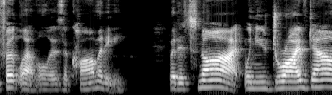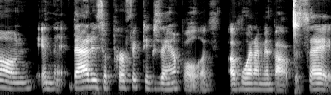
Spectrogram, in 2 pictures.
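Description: Against a quiet background, a woman with a Southern US accent talks at a fairly slow pace with fairly even intonation. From Alabama, US South. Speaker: actress and author. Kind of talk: casual interview chat.

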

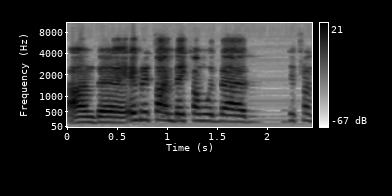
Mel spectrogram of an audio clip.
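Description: Speaking very fast with an Arabic accent, a man is heard in a dry, close sound with no echo. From Palestine, West Bank (Ramallah). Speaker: journalist. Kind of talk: radio interview.

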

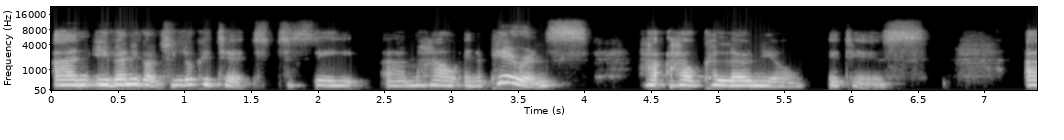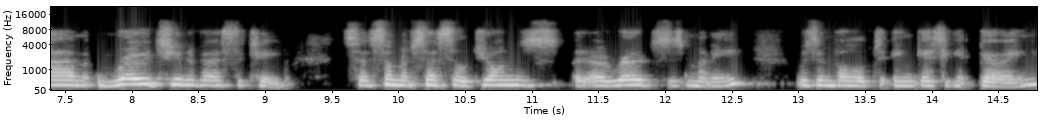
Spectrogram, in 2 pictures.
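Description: A woman with medium pitch and a dark, mellow tone speaks at a fairly slow pace with ordinary pitch variation, recorded very cleanly against a silent background. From Britain. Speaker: professor. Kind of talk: lecture. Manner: halting.

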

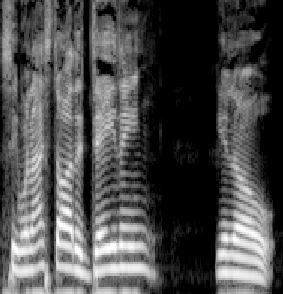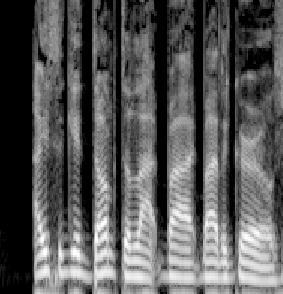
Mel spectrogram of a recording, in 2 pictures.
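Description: A normal speaking voice with lively intonation, on a very clean recording against a silent background. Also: man. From Harlem, New York. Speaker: podcast host and father. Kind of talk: casual chat.

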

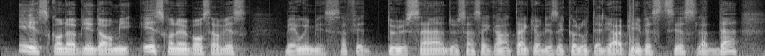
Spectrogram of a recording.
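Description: A man with a normal speaking voice talks at a fairly quick pace and medium pitch with ordinary pitch variation, on a very clean recording with a silent background. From Quebec, Centre-du-Québec (Plessisville). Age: 30s. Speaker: master sommelier. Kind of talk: casual interview. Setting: studio.

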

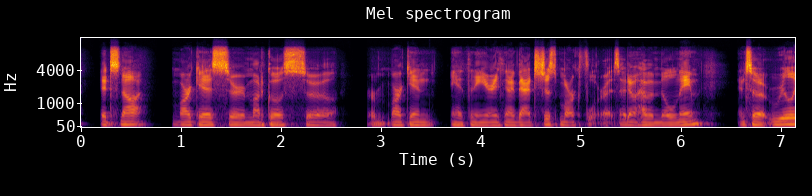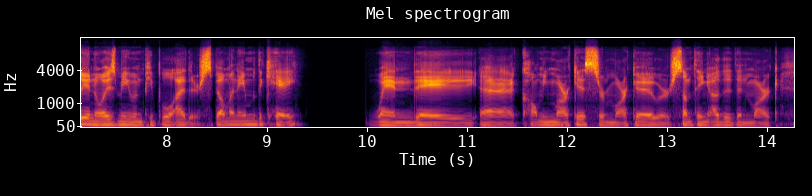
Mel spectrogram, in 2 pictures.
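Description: A man speaks fairly quickly in a Texan accent, his pitch fairly low and his intonation monotone and flat. The recording is very clean, with a silent background. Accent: Texan American. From Texas, Houston (Katy Cypress area). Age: 20s. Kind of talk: casual chat.

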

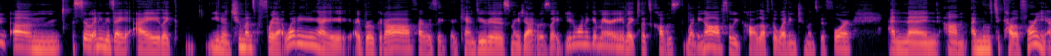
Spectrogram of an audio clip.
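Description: A woman with a Miami accent talks at a fairly low pitch with lively intonation and a fairly quick pace. The recording is very clean with a silent background. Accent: Miami American English. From Miami, Florida (Cuban American family). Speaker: dating coach and author. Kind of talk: interview. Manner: hesitant, many fillers.

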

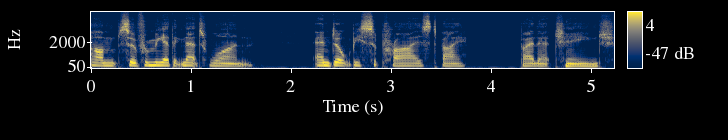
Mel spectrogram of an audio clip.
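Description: A voice with an American accent speaks at a fairly slow pace with fairly even intonation. The sound is dry and close with no echo, on a very clean recording with a silent background. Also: woman, fairly low pitch for a woman. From US South, South Carolina. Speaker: church minister. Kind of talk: casual chat. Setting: stage with audience.

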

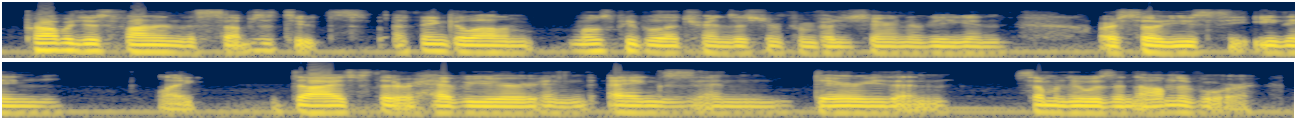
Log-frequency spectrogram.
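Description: A man speaks in a fairly low voice at a moderate pace. His intonation is flat and monotone. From US, Trinidadian immigrant household. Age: 20s. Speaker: medical laboratory scientist. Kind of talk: casual interview chat.

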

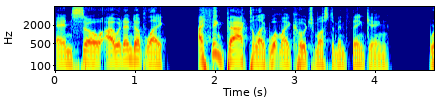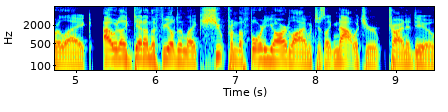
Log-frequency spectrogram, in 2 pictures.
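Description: A man with an American accent, fairly high in pitch with ordinary pitch variation, animated in tone at a fairly quick pace, on a very clean recording with a silent background and a dry, close sound with no echo. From US East Coast. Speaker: comedian and motivational speaker. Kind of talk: casual chat.

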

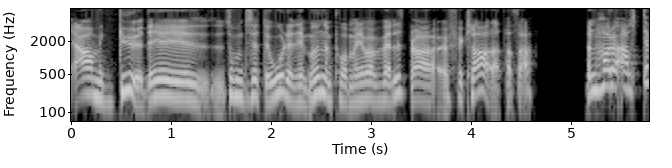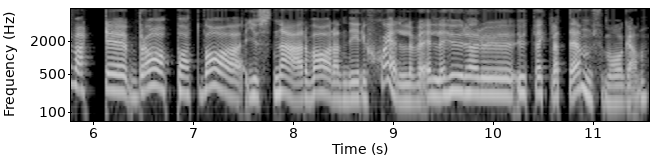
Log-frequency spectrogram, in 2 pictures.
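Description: In a Norrland accent, a woman talks with lively intonation and very even loudness, the sound dry and close with no echo. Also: medium pitch for a woman, moderate pace. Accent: northern Swedish (Norrland) dialect. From northern Sweden (Umeå). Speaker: podcast host. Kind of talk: podcast interview. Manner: animated.

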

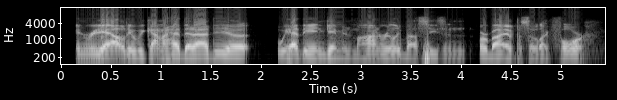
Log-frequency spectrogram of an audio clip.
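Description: Someone talks at a very fast pace in a strong Southern US accent, with ordinary pitch variation. The sound is dry and close with no echo, over a quiet background. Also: man, fairly low pitch for a man. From US South. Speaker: podcast voice actor. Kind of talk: casual interview chat.

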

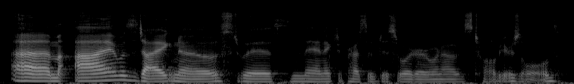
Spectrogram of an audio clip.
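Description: Loudness swings widely as a woman with a very deep, low pitch speaks at a fairly slow pace. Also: ordinary pitch variation. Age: 30s. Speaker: film and TV wardrobe worker. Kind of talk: casual interview conversation.

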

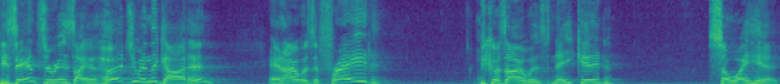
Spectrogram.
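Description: A man speaks in an extremely high pitch, raised and projected, at a fairly slow pace. His intonation is lively and his tone animated. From Australia. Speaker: pastor. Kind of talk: sermon. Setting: church.

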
